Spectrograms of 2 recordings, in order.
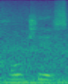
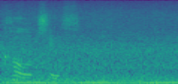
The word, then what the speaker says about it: Cochise: Because we're in Cochise County. No, not Cochise. I think it's a Greek nickname. It's Cochise. Cochise. C-O-C-H-I-S-E. That's how you spell it.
